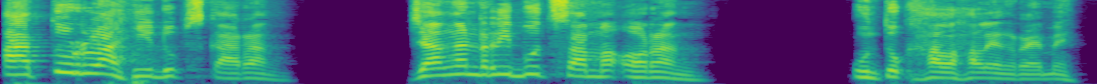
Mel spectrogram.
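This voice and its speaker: A man's voice: a little high, a bit bright. A man preaching a sermon to a congregation, telling stories and stressing key words. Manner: storytelling with acted voices and rising emphasis; addresses congregation as brothers and sisters. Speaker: pastor.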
